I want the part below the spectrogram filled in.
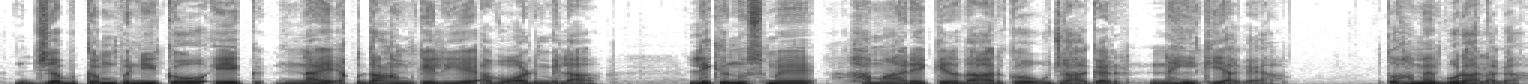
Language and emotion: Urdu, sad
